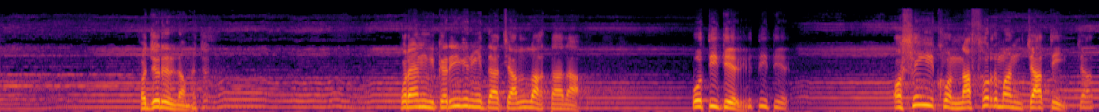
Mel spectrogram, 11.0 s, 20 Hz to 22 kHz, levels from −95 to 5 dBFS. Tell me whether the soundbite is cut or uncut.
cut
